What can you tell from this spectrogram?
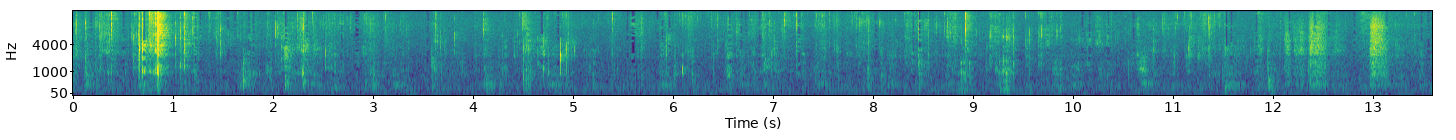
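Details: Indoors, Woody, a male Old English Sheepdog, gnaws a handmade whole-quail treat, his first; phone-recorded steady crackly chewing with scattered louder crunches, one strong burst near the start.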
